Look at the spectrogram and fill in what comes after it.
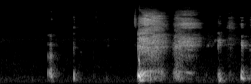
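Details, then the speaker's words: Adult in week 5, day 6 of whooping cough with swollen vocal cords: two small throat catches, then a harsh snorting, grating involuntary throat-clearing spasm with brief spasmodic catches, likened to a dog's noises. "but I made really weird sound where I'm trying to clear my Airways and it sounds like my friend's dog Winston who's a King Charles cavali cross um with his nasal just getting"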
